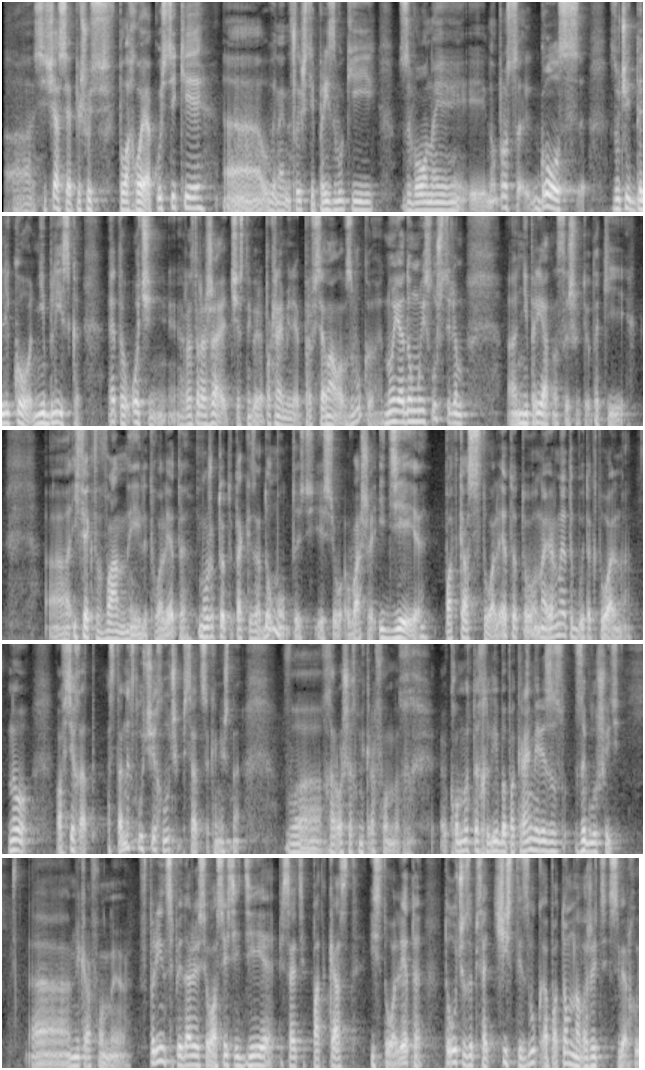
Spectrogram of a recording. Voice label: mic badroom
